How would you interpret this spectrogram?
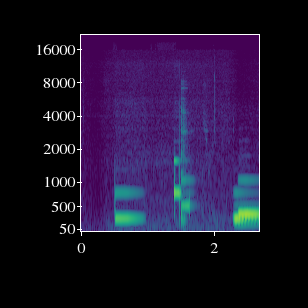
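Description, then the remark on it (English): A smart speaker (a Dot) places a phone call to an iPhone: a steady electronic tone, a quick bright warbling chime, then a louder sustained two-note tone, all clear with no voices. “All right, what we're going to do now is we're going to call his mobile phone, his iPhone, from my Dot, okay?”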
